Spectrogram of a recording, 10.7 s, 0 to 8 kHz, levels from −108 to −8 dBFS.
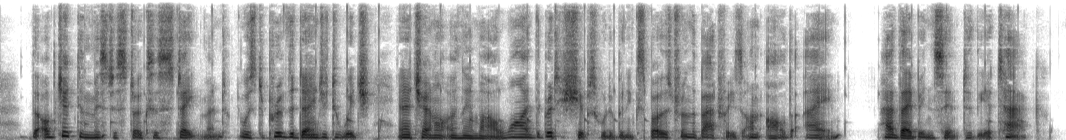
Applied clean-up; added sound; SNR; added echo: neural mask model Resemble Enhance denoiser.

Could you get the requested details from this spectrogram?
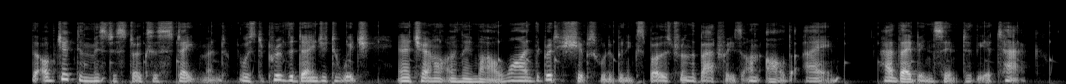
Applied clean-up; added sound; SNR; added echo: neural mask model DeepFilterNet 3.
